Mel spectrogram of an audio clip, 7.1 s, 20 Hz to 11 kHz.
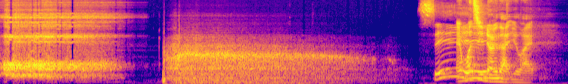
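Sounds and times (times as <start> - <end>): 
mechanical respirator breathing through scuba breathing apparatus: 0.0 - 5.2
speech: 5.4 - 7.1.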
